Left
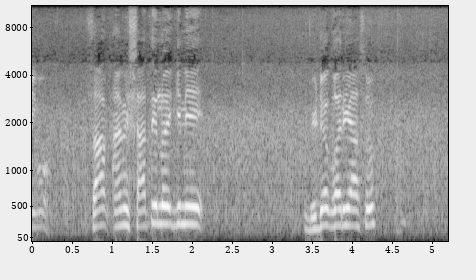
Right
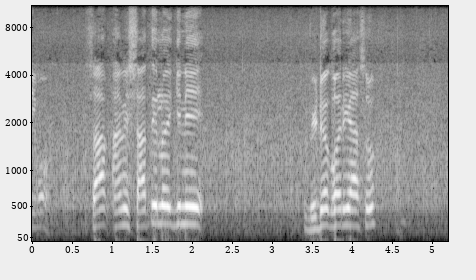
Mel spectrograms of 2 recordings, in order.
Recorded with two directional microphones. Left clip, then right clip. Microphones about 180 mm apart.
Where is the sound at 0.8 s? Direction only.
5° right (ahead or behind).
